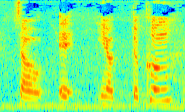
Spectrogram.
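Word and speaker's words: !Kung: it you know the Kung it's actually pronounced Kung it's a explanation point And then the Kung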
